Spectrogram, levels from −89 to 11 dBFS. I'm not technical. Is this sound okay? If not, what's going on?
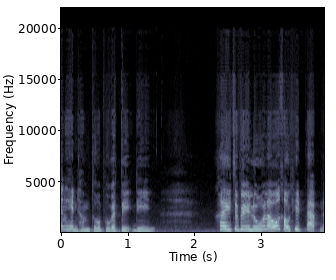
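No. The speech sounds grainy and rough from start to finish, with a noisy edge. This is likely Opus compression. To save space, the encoder fills in fine detail with approximations. The full treble range is still there, but it sounds coarse.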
